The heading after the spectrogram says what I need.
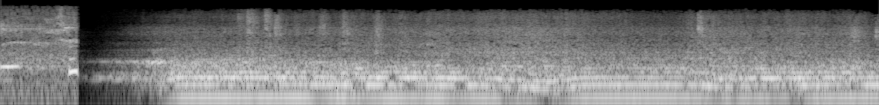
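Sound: lawnmower engine running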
